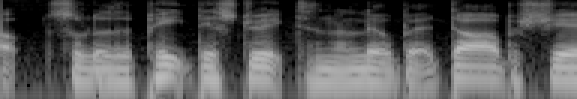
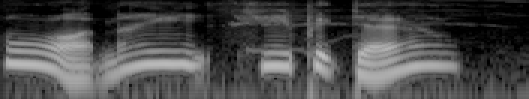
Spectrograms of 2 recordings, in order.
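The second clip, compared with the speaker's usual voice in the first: very high, slow, unhurried pet dog voice; 13 semitones higher than usual. Retelling a walk with the dog Bella, voicing the dog Bella. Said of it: "but literally Bella went".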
